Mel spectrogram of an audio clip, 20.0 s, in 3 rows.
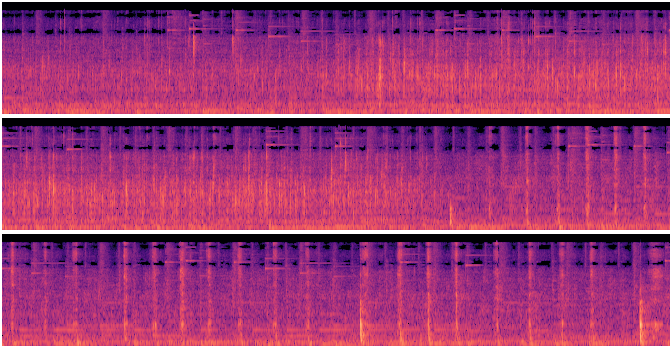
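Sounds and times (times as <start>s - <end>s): soft background music: 0.0s - 20.0s.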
